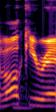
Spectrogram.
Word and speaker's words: Valkyrie: Valkyrie. – Yeah, Valkyrie.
